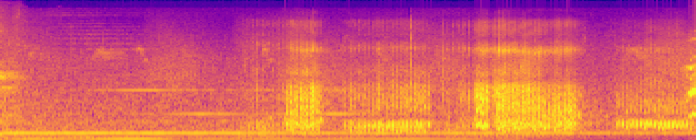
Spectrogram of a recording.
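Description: A cat purrs in Assassin's Creed Mirage, close and soft, with rhythmic rasping bursts of breath repeating over a quiet low hum.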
